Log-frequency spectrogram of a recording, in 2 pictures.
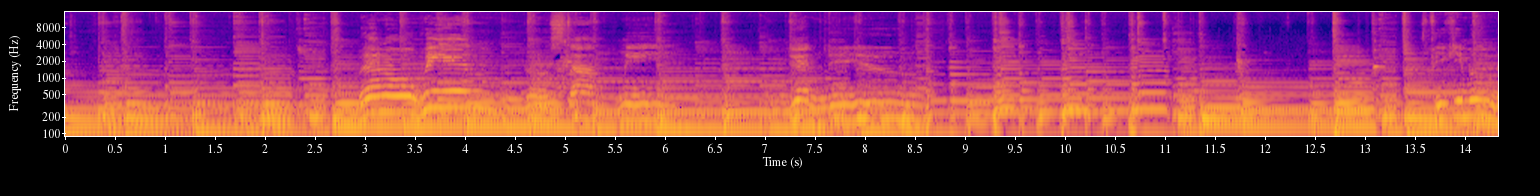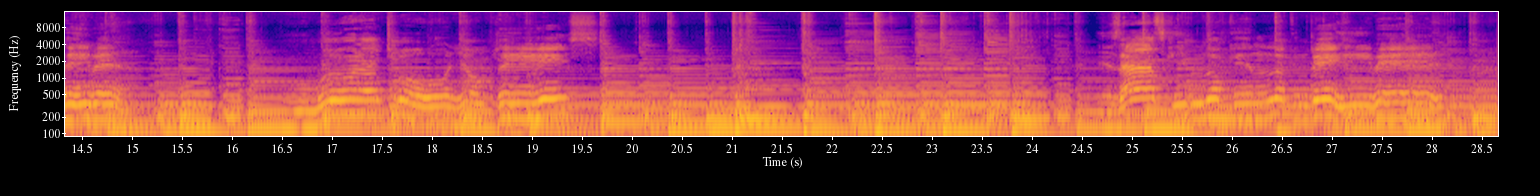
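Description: A man singing a blues song, accompanying himself on a strummed acoustic guitar. The vocal comes in several phrases, with the guitar carrying on between them.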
